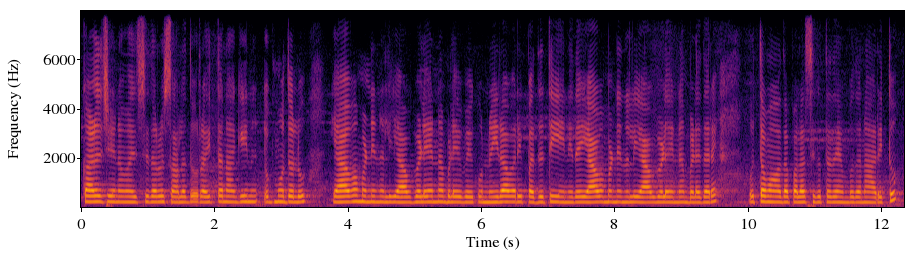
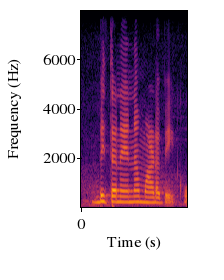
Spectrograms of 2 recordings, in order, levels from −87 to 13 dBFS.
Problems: none marked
